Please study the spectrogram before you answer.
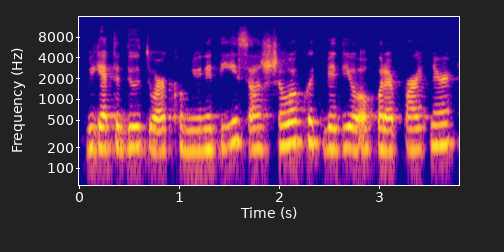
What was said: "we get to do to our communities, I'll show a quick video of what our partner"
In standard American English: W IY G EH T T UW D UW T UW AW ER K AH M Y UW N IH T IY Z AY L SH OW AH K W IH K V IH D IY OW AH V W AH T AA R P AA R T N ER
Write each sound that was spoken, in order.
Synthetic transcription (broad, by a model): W IY G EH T T UW D UW T UW AW ER K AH M Y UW N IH T IY S AY L SH OW AH K W IH K V IH D IY OW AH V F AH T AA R P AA R T N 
